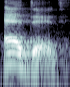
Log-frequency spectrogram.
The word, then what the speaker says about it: added: The same thing, we have a verb that finishes in D, so we're going to pronounce the ED for added as id. So added, id, added, okay?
